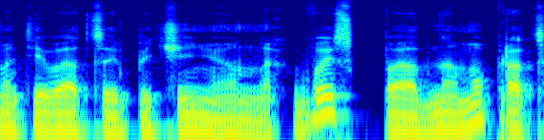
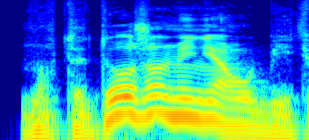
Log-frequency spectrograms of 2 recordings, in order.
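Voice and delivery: raised, insistent protest; exclaiming; 4 semitones higher, 6 dB louder than usual. A narrator's reading. Captain insists the narrator must kill him, exclaiming. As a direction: exclaim it, a little louder. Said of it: "воскликнул капитан".

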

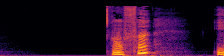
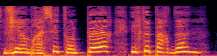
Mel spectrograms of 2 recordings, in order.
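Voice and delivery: high, loud, elated call; joyful cry; 12 semitones higher, 5 dB louder than usual. A narrator's reading. Mother summoning her daughter to be forgiven, joyful cry. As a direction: call out the good news, overjoyed. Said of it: "cria la mère en rougissant de joie".

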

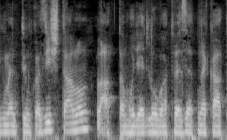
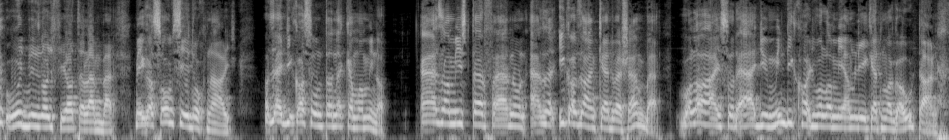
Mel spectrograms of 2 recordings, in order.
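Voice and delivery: much higher, gleeful farmer voice; gloating farmer; 11 semitones higher than usual. A narrator's reading. Farmer telling the young vet the neighbour's jibe, high and gleeful. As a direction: savour the neighbour's joke. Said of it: "úgy hahotázott".

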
